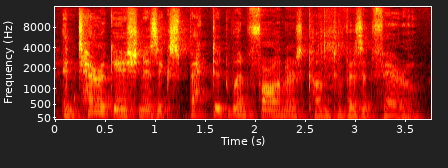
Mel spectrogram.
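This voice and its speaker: An actor playing an earnest, resolute fugitive prince of ancient Egypt in a radio drama. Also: male voice, fairly high pitch, sing-song, moderate pace, a bit bright. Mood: earnest, determined.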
